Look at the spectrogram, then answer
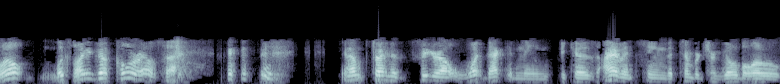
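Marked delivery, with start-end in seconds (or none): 0.0-2.3 put-on small, very high voice with rural country accent. Retelling what the little guy who owned the place said coming in: little country accent. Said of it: "his little country accent".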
